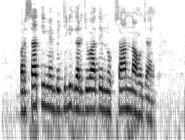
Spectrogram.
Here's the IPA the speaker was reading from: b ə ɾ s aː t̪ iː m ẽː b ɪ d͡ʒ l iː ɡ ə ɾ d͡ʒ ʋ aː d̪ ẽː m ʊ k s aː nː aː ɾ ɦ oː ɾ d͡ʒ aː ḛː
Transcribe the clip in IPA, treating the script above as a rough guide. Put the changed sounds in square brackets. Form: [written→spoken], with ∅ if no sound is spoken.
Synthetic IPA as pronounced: b ə ɾ s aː t̪ iː m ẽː b ɪ d͡ʒ l iː ɡ ə ɾ d͡ʒ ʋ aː d̪ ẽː [m→n] ʊ k s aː nː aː [ɾ→∅] ɦ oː [ɾ→∅] d͡ʒ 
